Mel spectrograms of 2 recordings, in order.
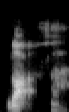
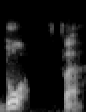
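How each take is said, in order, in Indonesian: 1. Vokal pertama adalah bunyi 'a'. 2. Vokal pertama adalah bunyi 'u'. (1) "mushaf memang tertulis dengan fathah" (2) "dengan dhammah"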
